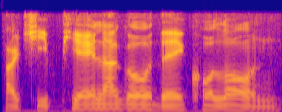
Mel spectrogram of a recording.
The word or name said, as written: Archipielago de Colon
